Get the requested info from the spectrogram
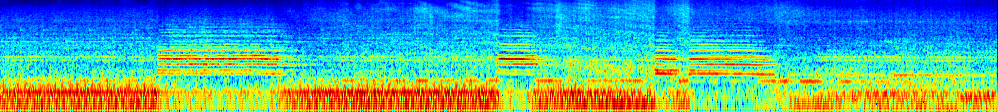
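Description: Diesel locomotives of a loaded BNSF coal train working upgrade, with a steady low engine drone. The locomotive air horn sounds three blasts as the train passes: long, short, long. The loaded coal hoppers roll by with wheel clatter.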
